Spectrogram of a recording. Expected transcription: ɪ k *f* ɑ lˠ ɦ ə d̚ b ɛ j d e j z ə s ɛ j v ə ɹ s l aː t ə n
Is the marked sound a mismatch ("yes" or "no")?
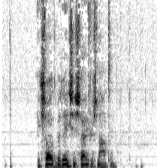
yes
